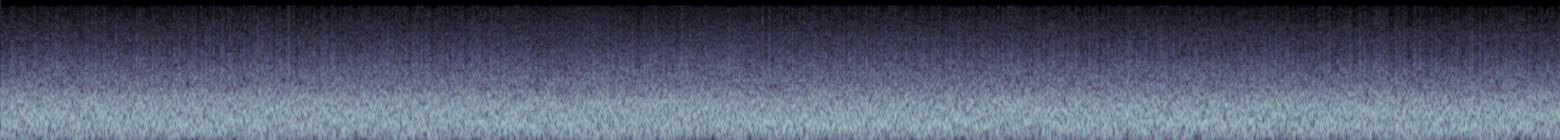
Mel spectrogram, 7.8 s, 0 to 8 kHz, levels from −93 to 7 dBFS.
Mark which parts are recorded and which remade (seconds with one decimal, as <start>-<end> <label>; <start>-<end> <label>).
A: 0.0-2.6 recorded; 2.6-3.9 remade; 3.9-7.8 recorded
